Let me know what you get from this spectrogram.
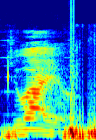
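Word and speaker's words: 좋아요: seperti ini ya teman-teman kita Bacanya adalah joayo tulisannya Jo Ayo kita bacanyaayo kenapa dibacanya seperti ini karena i bertemu dengan vokal a ya i di akhir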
